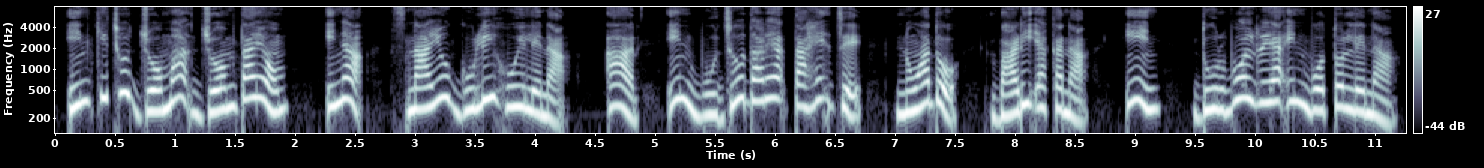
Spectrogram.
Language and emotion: Santali, fearful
